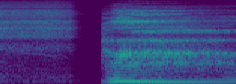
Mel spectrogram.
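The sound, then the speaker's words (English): A deep breath drawn in as a steady, breathy hiss, followed by a brief silence and then a long, loud, voiced sigh-like exhale. “Let's take a deep breath.”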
